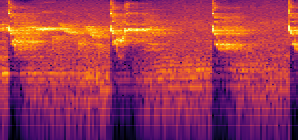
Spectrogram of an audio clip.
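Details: Long-tailed shrike, local cendet from Gedong Songo, Central Java, giving sharp, grating calls about once a second, each with a slurred, buzzy tail.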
